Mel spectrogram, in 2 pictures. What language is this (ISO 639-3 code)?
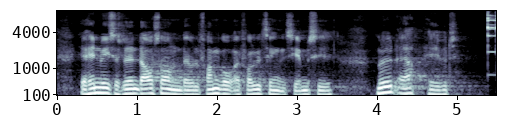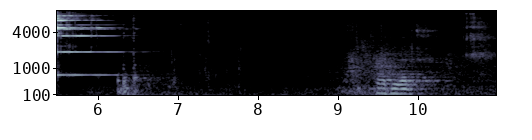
dan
